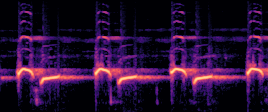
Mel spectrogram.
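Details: Wild hill partridge challenging rivals with four repeated phrases: a quick arched whistle leading into a drawn-out upslurred whistle, phrases spaced just over a second apart.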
